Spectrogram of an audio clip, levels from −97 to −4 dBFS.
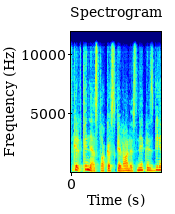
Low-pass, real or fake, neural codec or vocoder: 10.8 kHz; fake; codec, 16 kHz in and 24 kHz out, 0.6 kbps, FocalCodec, streaming, 4096 codes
